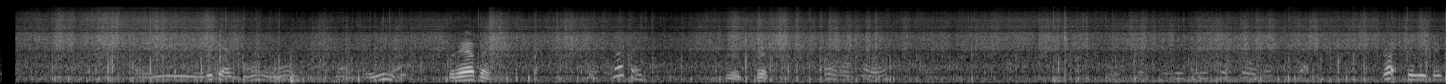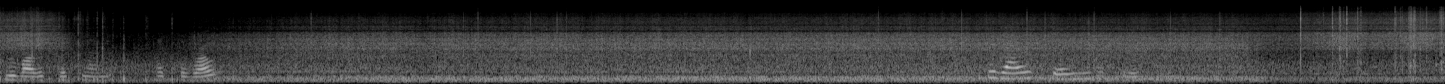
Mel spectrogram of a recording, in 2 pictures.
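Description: A firework fountain hisses and crackles steadily.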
